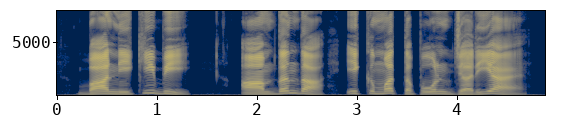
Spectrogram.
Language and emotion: Dogri, neutral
